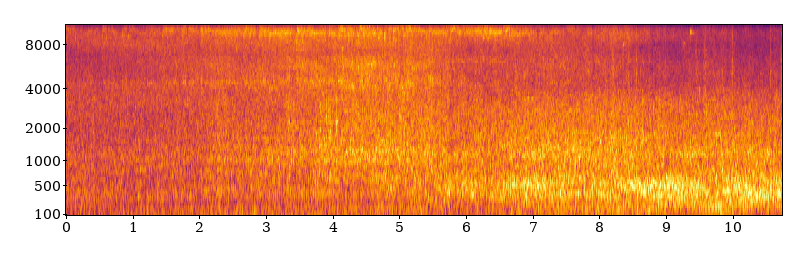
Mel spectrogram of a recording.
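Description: Miniature-railway steam locomotive, an LNER A4 Pacific, running past with its train of passenger carriages. Wheels run on the rails in a steady noise that grows louder as the train approaches.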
